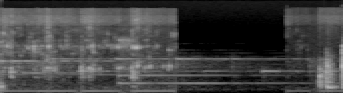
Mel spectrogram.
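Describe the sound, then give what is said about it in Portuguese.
Liquid sounds, drips and small sloshes of water in a water bottle with a few handling knocks, ending in a louder burst of movement as the water bottle is picked up, over a low steady hum. “Beba água, vou pegar minha água aqui também.”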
